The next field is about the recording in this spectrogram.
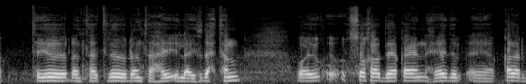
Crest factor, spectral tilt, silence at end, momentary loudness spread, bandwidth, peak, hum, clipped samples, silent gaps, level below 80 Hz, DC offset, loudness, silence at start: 10 dB; -6.5 dB/octave; 0 s; 9 LU; 16 kHz; -6 dBFS; none; under 0.1%; none; -56 dBFS; under 0.1%; -17 LUFS; 0.3 s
